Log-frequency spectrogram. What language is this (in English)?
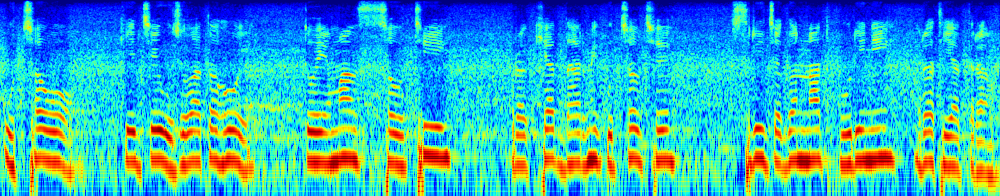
Gujarati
